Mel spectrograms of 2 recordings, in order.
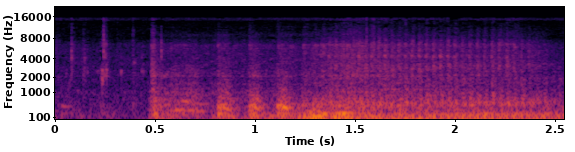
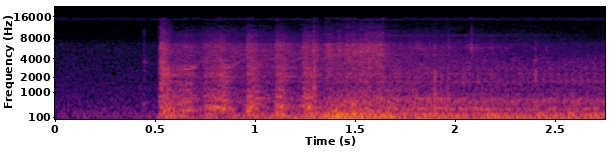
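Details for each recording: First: Citroën C5 1.6 HDi 110 diesel at cold start: starter cranks, then a few quick clattery knocks as it catches before settling to idle; owner says a separate idle clicking seems to come from the injectors; cause not confirmed; rattle at cold start. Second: Citroën C5 1.6 HDi 110 diesel at 190,000 km, after replacing both camshafts (used) over suspected tappet noise, startup: quick crank catches cleanly, settles into an even diesel idle; start-up noise and idle clicking gone, healthy cold start.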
